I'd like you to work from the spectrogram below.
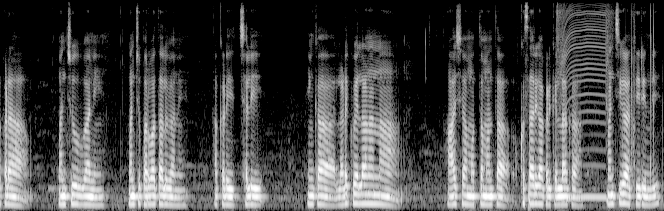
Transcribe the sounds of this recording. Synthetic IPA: ɐkːɐɽɐ | mɐɲt͡ʃuɡaːni | mɐɲt͡ʃipɐɾʋat̪aːluɡaːniː | ɐkːɐɽit͡ʃɐli | ŋkaːlɐɽɐkuʋɛɭːaːnɐnːɐ | aːʂɐmɔt̪ːɐmɐnt̪aɔkːɐsaːɾiɡaːkːɐɽɐkɛɭːaːkɐmɐɲt͡ʃiɡaːt̪iːɾind̪i

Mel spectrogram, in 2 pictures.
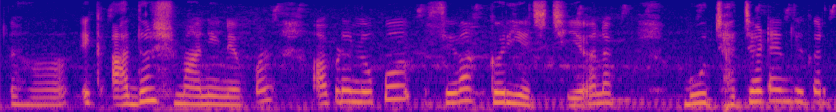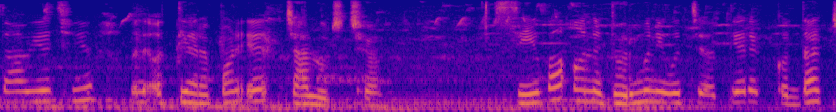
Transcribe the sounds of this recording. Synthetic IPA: ekad̪əɾʃmaninepəɳa̰pɳ̃elokoseʋakəɾijed͡ʒt͡ʃʰieʔənebəɦud͡ʒʱad͡ʒaʈaimt̪ʰikəɾt̪aːʋjet͡ʃʰieənḛʔət̪jaɾepəɳet͡ʃalud͡ʒt͡ʃʰe | seʋaʔəned̪ʱəɾmniʋətːʃeət̪jaɾekəd̪at͡ʃ

